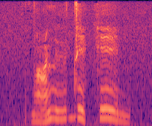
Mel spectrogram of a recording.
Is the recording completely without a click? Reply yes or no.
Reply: yes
